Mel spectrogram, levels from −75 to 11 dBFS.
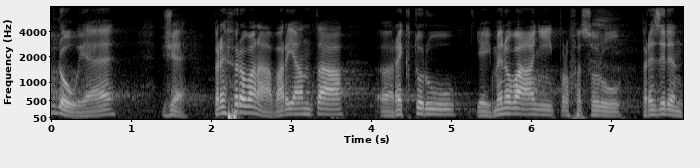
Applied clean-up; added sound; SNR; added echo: none; none; none; none.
